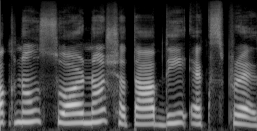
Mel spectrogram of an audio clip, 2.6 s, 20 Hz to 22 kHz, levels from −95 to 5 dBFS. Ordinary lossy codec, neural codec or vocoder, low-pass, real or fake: none; autoencoder, 48 kHz, 128 numbers a frame, DAC-VAE, trained on Japanese speech; none; fake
